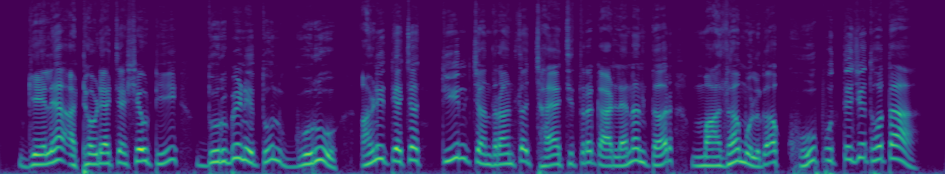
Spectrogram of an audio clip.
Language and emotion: Marathi, happy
